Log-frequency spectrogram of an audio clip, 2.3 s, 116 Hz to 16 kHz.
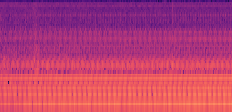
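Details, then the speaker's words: Firestone All American 5-tube radio after cleanup, back in its case: a steady low hum with evenly spaced buzzy overtones in the output, residual mains hum. Owner suspects wrong filter capacitors from earlier work. Not confirmed. "like maybe it's got the wrong filters in it but I didn't do that I didn't do the filters"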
